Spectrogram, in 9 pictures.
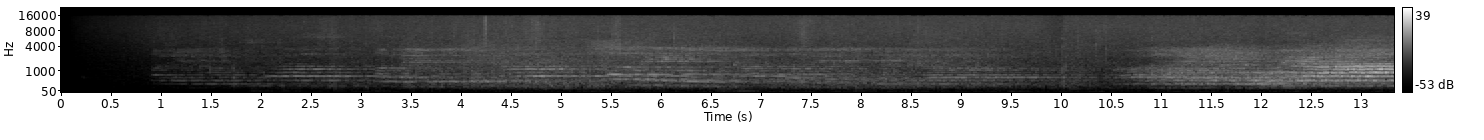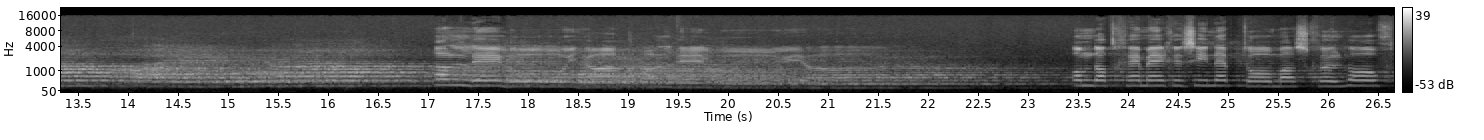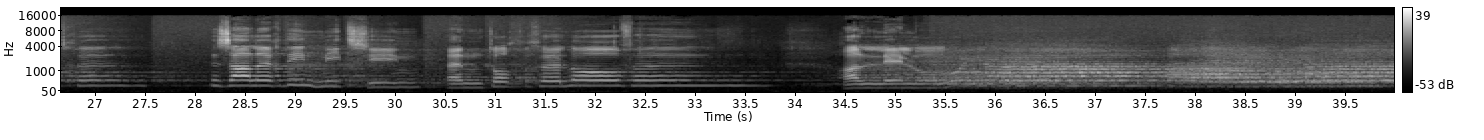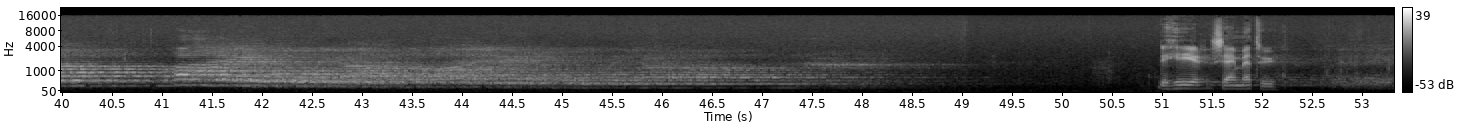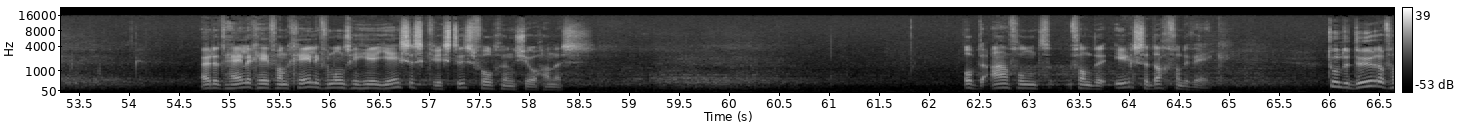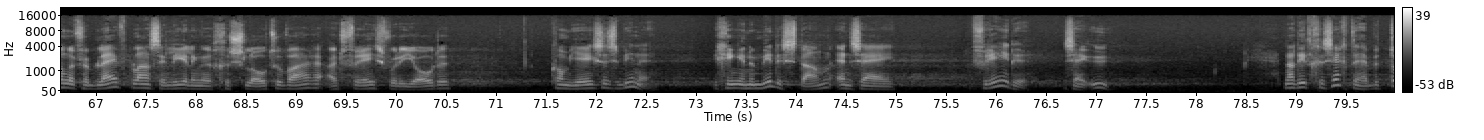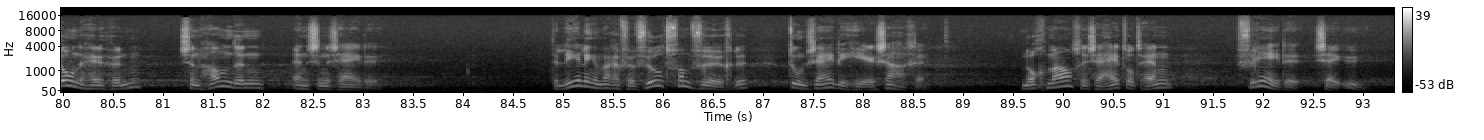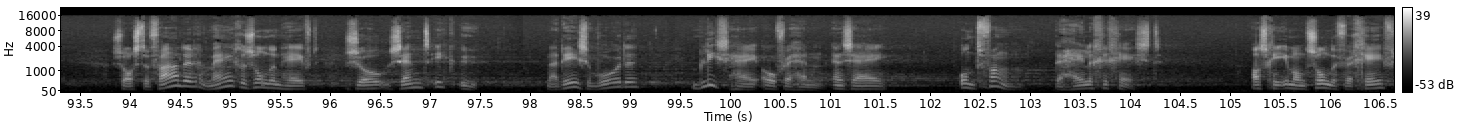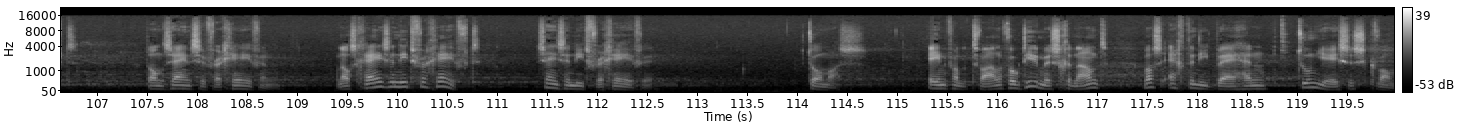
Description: Eucharistieviering beluisteren vanuit De Goede Herder (MP3)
